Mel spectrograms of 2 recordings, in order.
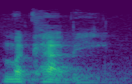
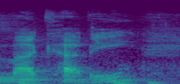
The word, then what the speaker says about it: Maccabi: So, the word is pronounced makabe. There are a few different pronunciations out there, but you did a great job, Don, with with the pronunciation, but it is pronounced makabe.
